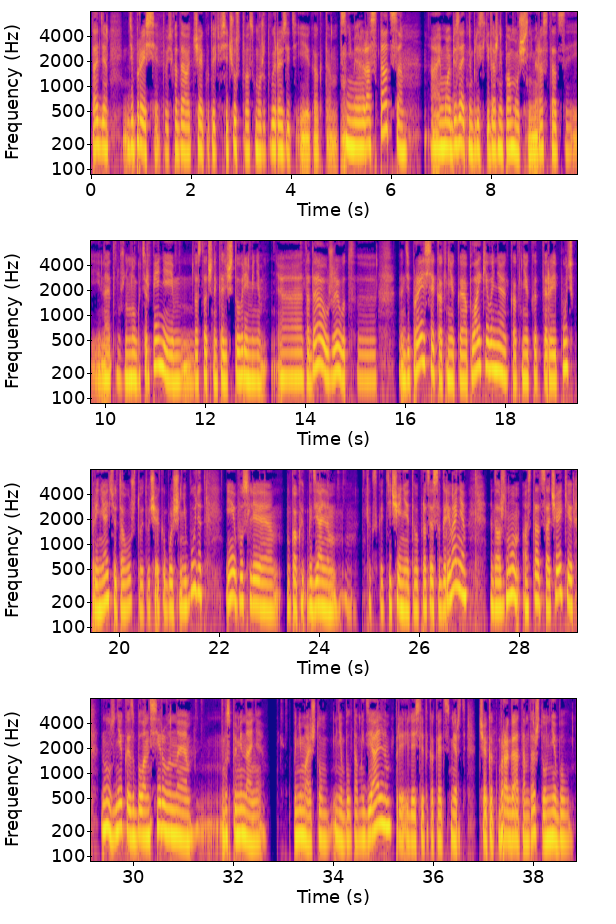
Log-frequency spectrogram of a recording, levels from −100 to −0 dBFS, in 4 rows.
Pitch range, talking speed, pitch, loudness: 165-195 Hz, 150 wpm, 175 Hz, -13 LUFS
